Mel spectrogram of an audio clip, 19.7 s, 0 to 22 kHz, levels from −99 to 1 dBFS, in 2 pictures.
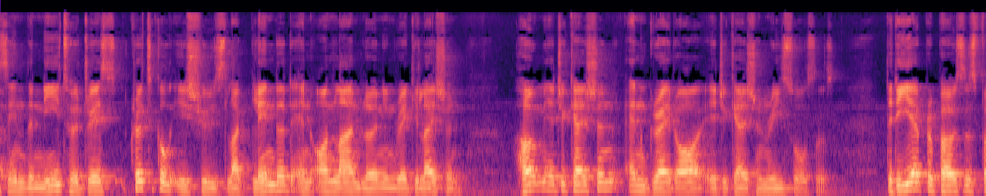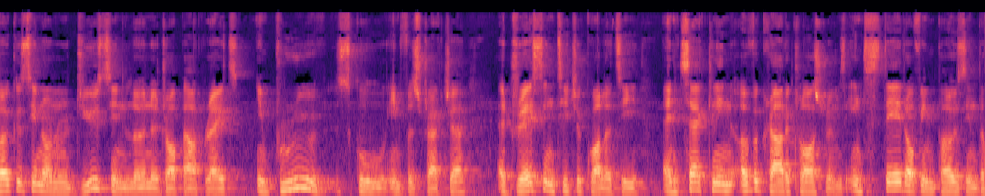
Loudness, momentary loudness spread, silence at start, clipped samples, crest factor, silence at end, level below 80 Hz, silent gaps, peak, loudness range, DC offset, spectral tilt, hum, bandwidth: -17 LUFS; 8 LU; 0 s; under 0.1%; 16 dB; 0 s; -54 dBFS; none; 0 dBFS; 3 LU; under 0.1%; -4.5 dB/octave; none; 16.5 kHz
